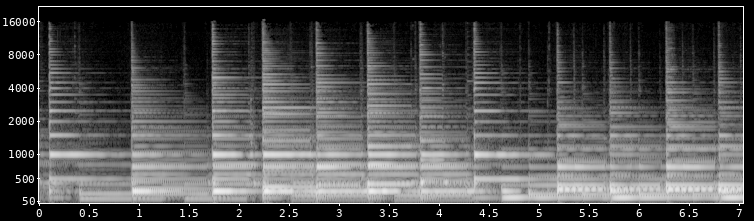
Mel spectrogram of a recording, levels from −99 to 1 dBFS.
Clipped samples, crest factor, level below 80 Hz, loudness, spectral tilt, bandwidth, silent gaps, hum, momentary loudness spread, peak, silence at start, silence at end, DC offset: under 0.1%; 14 dB; -50 dBFS; -16 LUFS; -7 dB/octave; 14.5 kHz; none; none; 8 LU; 0 dBFS; 0 s; 0 s; under 0.1%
